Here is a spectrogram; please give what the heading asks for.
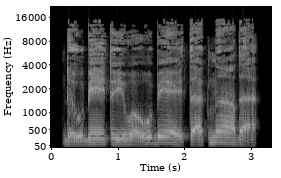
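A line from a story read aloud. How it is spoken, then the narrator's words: Roaring. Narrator (Russian): взревел Джек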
